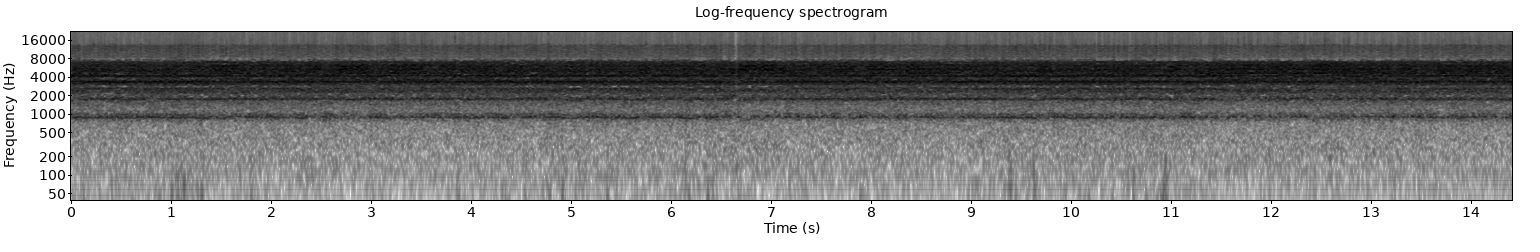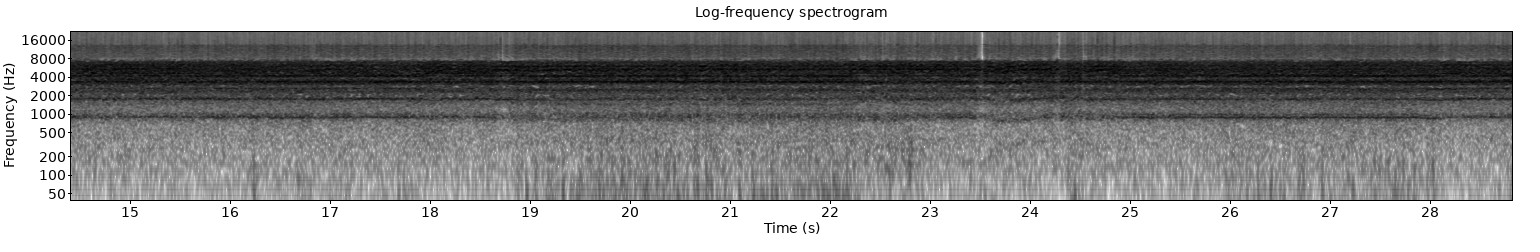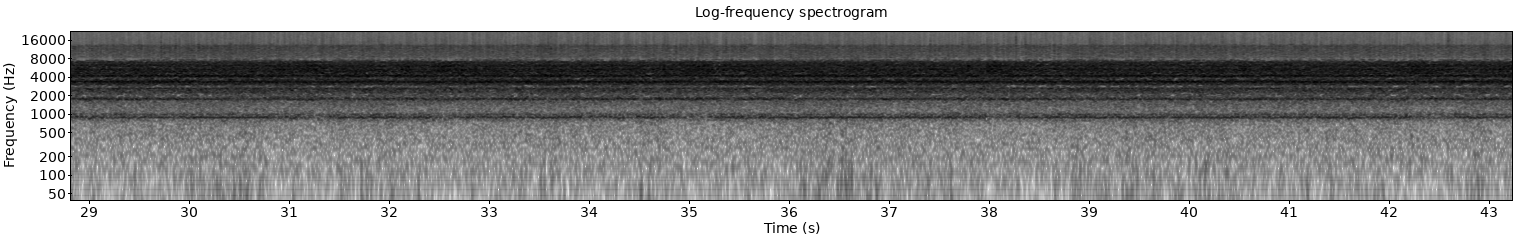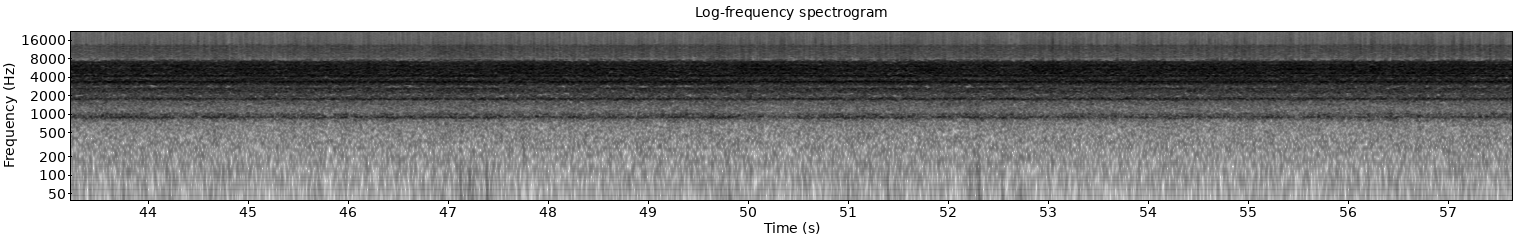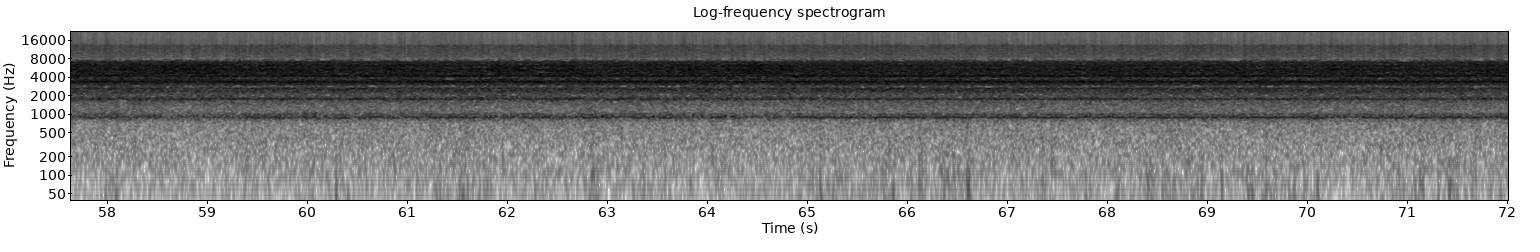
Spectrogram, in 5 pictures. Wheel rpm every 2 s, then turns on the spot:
230, 230, 230, 230, 230, 230, 230, 230, 240, 230, 210, 220, 230, 230, 230, 230, 230, 230, 230, 230, 230, 230, 230, 230, 230, 240, 240, 230, 230, 230, 230, 230, 230, 230, 230, 230.
none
